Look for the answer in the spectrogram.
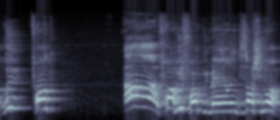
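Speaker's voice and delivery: high, bright "oui, Franck" in sudden recognition; excited host. Retold or imitated. Franck acts out a host recognising his name, high and excited. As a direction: sing out the name, pleased and high. Acted exchange about name in China.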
